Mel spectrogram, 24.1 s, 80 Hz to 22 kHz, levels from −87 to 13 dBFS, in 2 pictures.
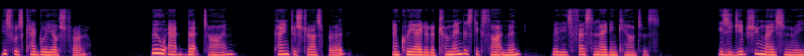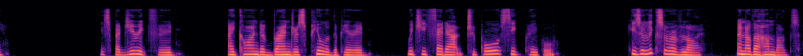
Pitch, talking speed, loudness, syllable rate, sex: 195 Hz, 120 wpm, -18 LUFS, 4.1 syllables/s, female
